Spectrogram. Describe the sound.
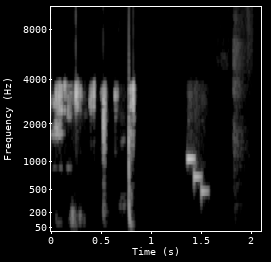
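Keypad tones of a telephone number being dialled: three quick beeps, each a step lower in pitch, after a short burst of speech.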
